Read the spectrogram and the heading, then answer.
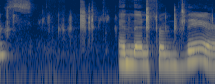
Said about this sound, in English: So if you're new, the noise you're hearing in the background right now is me moving around the dice so we get random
